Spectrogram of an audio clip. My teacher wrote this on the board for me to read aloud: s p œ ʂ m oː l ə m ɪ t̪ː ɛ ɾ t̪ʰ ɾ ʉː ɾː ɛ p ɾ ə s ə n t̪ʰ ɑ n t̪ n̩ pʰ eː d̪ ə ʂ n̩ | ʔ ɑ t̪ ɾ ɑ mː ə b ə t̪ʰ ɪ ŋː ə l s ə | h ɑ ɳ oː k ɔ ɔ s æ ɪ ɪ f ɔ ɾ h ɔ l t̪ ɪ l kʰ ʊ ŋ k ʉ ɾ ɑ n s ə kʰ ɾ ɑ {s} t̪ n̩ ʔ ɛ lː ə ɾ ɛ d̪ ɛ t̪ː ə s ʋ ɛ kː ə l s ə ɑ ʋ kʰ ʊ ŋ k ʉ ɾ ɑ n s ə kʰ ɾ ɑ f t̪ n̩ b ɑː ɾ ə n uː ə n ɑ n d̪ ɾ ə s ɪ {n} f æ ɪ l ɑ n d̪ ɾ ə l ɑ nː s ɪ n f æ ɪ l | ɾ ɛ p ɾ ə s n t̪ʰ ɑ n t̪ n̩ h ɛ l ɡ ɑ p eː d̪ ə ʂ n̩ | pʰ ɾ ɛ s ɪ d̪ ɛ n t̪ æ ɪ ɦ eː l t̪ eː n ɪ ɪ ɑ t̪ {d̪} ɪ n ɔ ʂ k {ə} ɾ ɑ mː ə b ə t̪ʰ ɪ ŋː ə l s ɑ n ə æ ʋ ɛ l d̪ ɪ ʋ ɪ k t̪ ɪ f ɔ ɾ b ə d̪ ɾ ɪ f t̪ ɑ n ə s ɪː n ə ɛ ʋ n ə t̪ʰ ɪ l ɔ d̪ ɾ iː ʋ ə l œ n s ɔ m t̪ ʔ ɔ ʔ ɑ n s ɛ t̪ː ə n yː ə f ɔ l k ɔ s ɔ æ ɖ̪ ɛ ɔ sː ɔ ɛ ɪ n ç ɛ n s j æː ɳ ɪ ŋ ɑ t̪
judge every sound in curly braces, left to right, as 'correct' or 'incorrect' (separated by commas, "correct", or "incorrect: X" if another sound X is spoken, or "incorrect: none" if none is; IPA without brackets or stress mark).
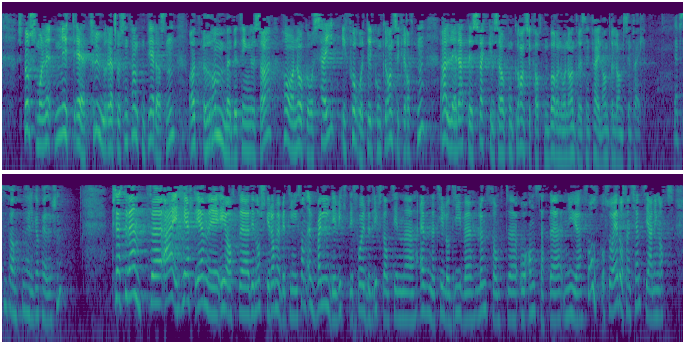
incorrect: f, correct, correct, correct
